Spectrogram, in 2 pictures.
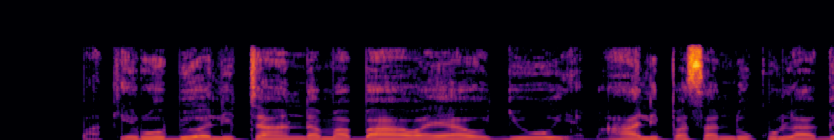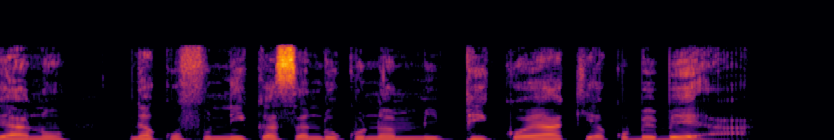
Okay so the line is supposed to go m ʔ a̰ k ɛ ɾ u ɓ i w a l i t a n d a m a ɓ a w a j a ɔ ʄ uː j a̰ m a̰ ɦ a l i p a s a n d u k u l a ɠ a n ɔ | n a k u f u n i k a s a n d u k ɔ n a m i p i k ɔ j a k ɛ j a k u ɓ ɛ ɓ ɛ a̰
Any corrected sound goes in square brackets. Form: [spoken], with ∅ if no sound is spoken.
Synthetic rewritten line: m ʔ a̰ k ɛ ɾ u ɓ i w a l i t a n d a m a ɓ a w a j a ɔ ʄ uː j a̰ m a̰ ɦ a l i p a s a n d u k u l a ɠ a n ɔ | n a k u f u n i k a s a n d u k [u] n a m i p i k ɔ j a k ɛ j a k u ɓ ɛ ɓ ɛ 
